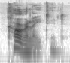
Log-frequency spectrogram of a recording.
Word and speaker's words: correlated: in the example sentence the stress for that word is on the first syllable correlated the noun form is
